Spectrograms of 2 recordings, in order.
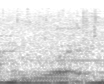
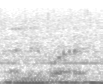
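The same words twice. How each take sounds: The two takes are said the same way.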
